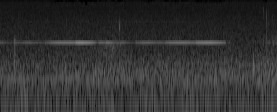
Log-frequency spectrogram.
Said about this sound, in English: that dinging there just lets you know that it's completely full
